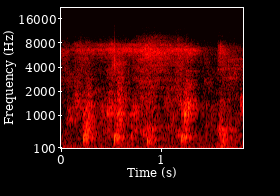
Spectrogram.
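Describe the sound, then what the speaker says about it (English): Dogs whimper and yip indoors in several soft, evenly spaced whines, faint against low room noise. "the dogs they love to make a bunch of noise when I make my videos"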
